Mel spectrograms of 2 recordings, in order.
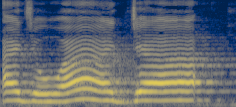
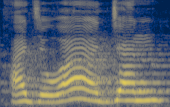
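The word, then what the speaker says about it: أزواجا: iwad ke-8 nya waholaknakum ajwaja kita tidak membacanya azwaajan tapi ajwaja vanwin patahnya yang harusnya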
